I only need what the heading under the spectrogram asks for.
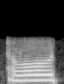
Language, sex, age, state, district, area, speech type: Tamil, female, 18-30, Tamil Nadu, Tiruppur, rural, conversation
